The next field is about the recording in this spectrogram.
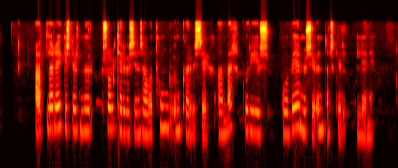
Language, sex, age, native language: Icelandic, female, 40-49, Icelandic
